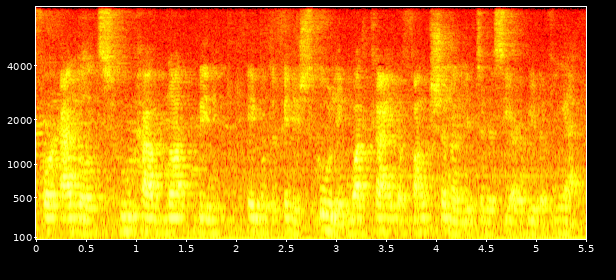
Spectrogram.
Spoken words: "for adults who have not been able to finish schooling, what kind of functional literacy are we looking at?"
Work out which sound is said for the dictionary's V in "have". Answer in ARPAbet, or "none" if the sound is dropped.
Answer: V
